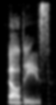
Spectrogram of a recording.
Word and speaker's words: Valdez: how you pronounce it Valdes Valdes you got to say it like a local y'all it's not Valdez it is Valdes so Valdes now that's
